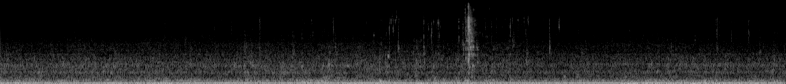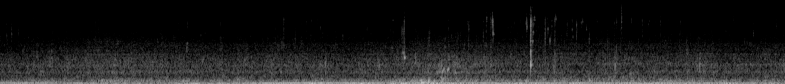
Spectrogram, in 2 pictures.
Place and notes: Elafonisi beach, Crete, amongst stones
microphones amongst the stones near beach
Kandanos Selinos, Greece, 27 April 2019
